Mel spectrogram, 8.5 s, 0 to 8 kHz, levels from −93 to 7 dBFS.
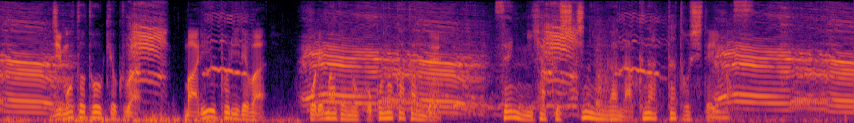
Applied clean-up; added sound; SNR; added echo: none; Livestock, farm animals, working animals; 1 dB; none.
